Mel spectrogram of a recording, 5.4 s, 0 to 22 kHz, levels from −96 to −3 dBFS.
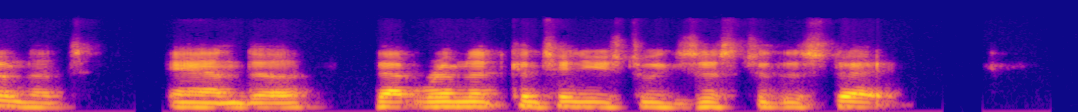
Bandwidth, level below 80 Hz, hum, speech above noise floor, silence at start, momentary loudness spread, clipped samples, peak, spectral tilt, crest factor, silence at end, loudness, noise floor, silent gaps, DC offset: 11.5 kHz; -64 dBFS; none; 38 dB; 0 s; 11 LU; under 0.1%; 0 dBFS; -6.5 dB/octave; 18 dB; 0.9 s; -17 LUFS; -55 dBFS; none; under 0.1%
